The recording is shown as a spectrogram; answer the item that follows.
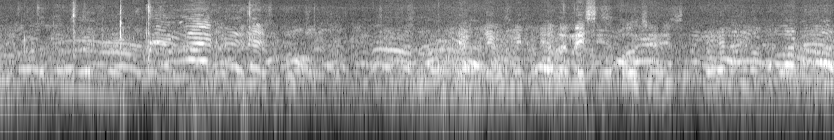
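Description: Indistinct shouting and calling of several men's voices across an open football pitch, overlapping with no clear words, with a couple of short sharp knocks, about a second in and again past four seconds.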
